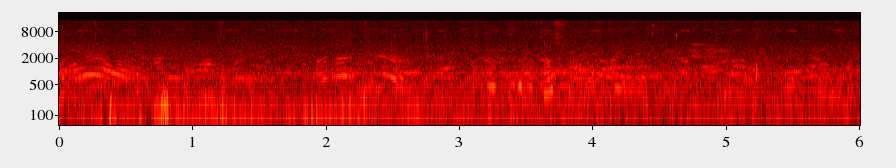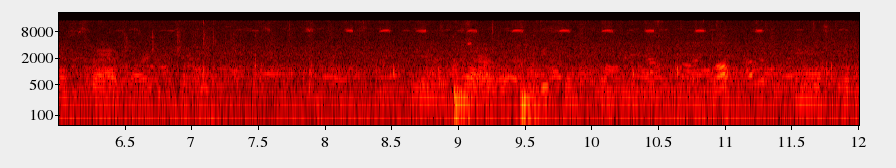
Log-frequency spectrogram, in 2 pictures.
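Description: Indistinct conversation from people close by, with a horse's hoofbeats mixed in.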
